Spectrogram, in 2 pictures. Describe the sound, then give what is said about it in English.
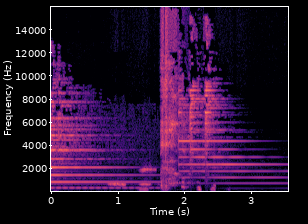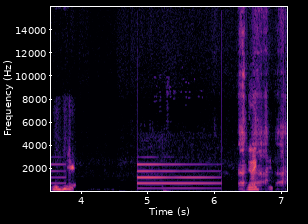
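A bell is rung again during wrestling talk, giving a few clear, sustained ringing tones. People talk and cough in the pauses between the rings. “let's go ahead and ring that bell again.”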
